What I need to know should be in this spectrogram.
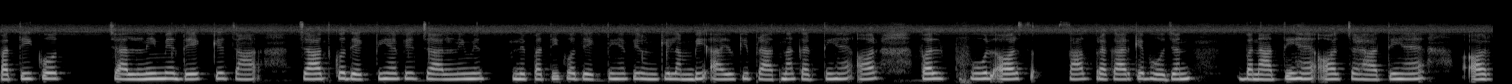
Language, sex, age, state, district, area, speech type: Hindi, female, 18-30, Uttar Pradesh, Pratapgarh, rural, spontaneous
